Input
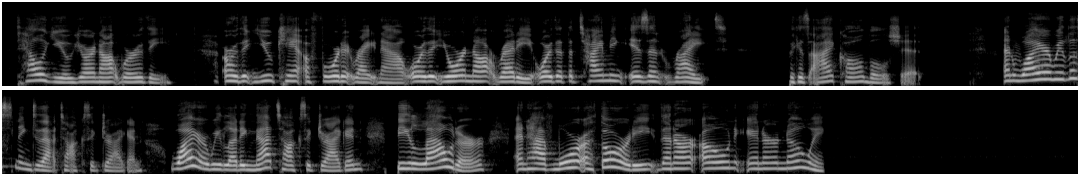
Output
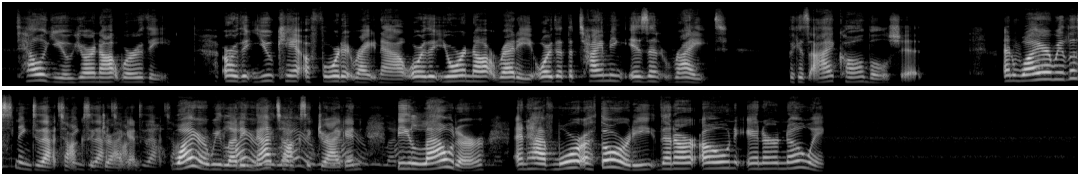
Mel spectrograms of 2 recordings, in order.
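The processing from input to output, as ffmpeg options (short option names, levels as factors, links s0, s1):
-filter_complex "[0:a]asettb=1/sr,asplit=3[s0][s1][s2];[s0]atrim=end=9.094[s3];[s1]atrim=start=9.09:end=10.12,asetpts=PTS-STARTPTS,afade=t=in:d=0.004:c=qsin,afade=t=out:st=1.026:d=0.004:c=qsin,lowpass=f=3500:p=1[s4];[s2]atrim=start=10.116[s5];[s3][s4]acrossfade=d=0.004:c1=hsin:c2=qsin[s6];[s6][s5]acrossfade=d=0.004:c1=qsin:c2=hsin,asplit=2[s7][s8];[s8]afade=t=in:st=10.79:d=0.01,afade=t=out:st=11.55:d=0.01,aecho=0:1:530|1060|1590|2120|2650:0.421697|0.189763|0.0853935|0.0384271|0.0172922[s9];[s7][s9]amix=inputs=2:normalize=0,asplit=2[s10][s11];[s11]afade=t=in:st=12.56:d=0.01,afade=t=out:st=13.13:d=0.01,aecho=0:1:530|1060|1590|2120|2650:0.354813|0.159666|0.0718497|0.0323324|0.0145496[s12];[s10][s12]amix=inputs=2:normalize=0,highpass=f=590:w=0.5412,highpass=f=590:w=1.3066,highshelf=f=4300:g=6,volume=1.88"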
